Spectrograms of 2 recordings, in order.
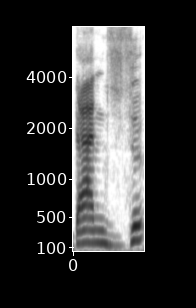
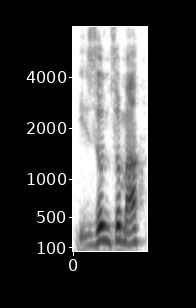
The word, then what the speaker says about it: Danjuma: I think you're going to see the boy Danjuma.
